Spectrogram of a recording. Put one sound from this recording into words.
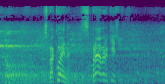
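A man shouts sharp commands in a large echoing hall.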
